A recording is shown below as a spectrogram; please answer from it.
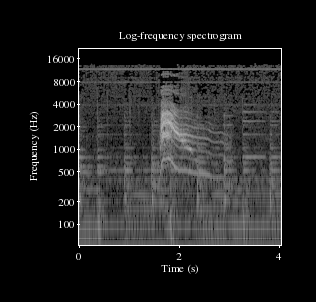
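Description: Background music with a steady beat. About one and a half seconds in, a single drawn-out meow-like call rises briefly and then falls away, lasting about a second.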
